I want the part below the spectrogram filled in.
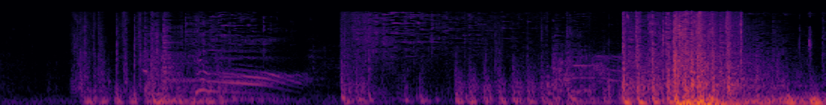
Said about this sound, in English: He shot me through the window.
